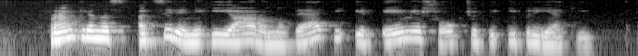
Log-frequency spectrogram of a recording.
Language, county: Lithuanian, Tauragė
